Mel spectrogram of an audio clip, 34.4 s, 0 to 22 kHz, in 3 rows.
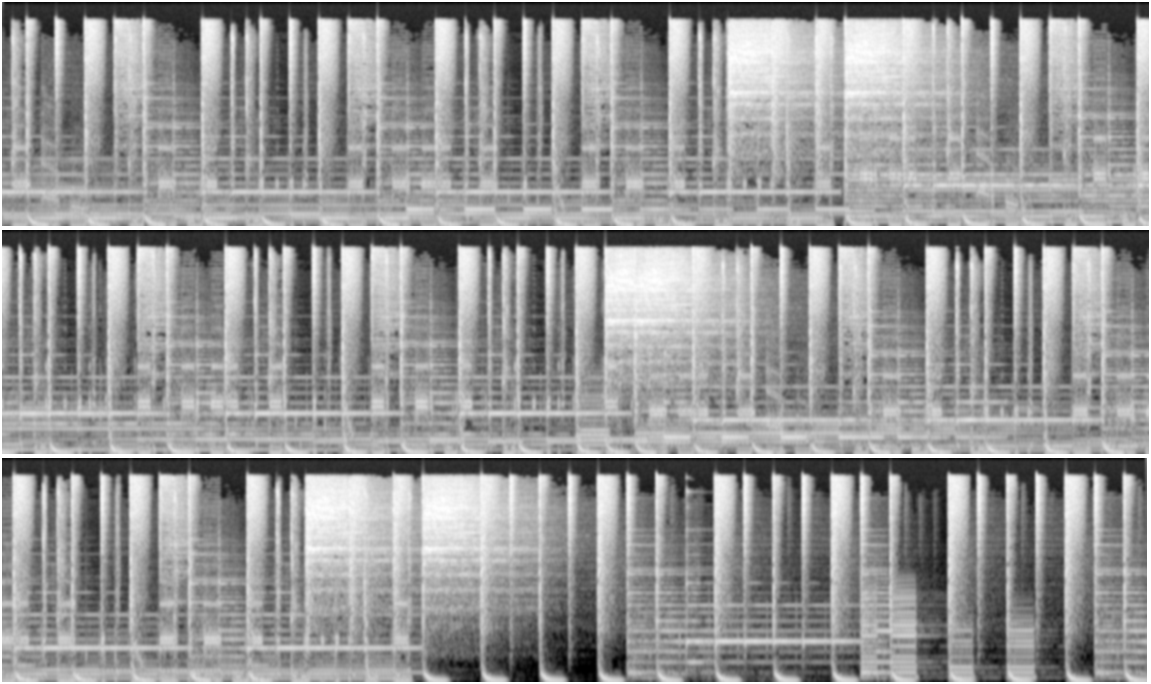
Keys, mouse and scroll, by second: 0.5 click, 1.4 Tab, 3.1 middle click, 4.1 click, 5.8 ctrl+a, 7.2 click, 10.6 click, 17.4 click, 21.1 middle click, 21.9-22.2 scroll down 3, 22.2 middle click, 22.9 scroll down 1, 23.3 click, 24.0 middle click.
